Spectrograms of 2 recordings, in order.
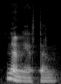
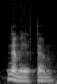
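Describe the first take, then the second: No difference in how they are said.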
